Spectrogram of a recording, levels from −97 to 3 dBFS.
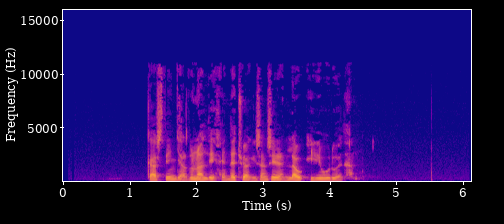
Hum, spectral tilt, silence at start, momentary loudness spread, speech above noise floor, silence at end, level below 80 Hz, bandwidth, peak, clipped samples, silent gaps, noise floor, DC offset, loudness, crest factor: none; -6 dB/octave; 1.25 s; 11 LU; 49 dB; 1.7 s; -68 dBFS; 11 kHz; -6 dBFS; under 0.1%; none; -74 dBFS; under 0.1%; -25 LUFS; 22 dB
